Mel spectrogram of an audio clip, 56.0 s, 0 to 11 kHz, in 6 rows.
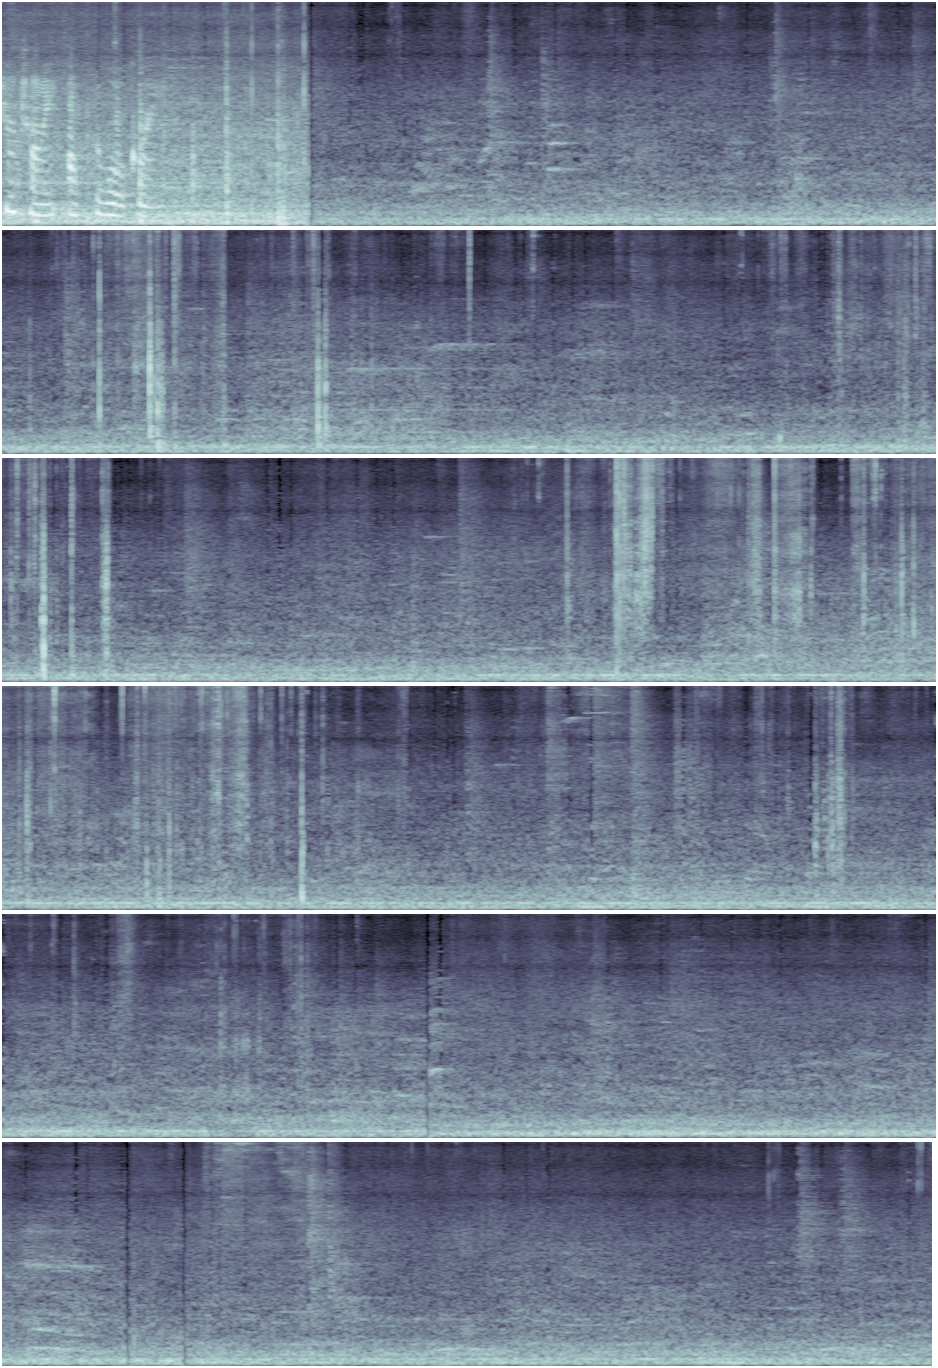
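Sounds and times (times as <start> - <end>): moving walkway humming: 0.0 - 3.1
shop background noise: 0.0 - 56.0.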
